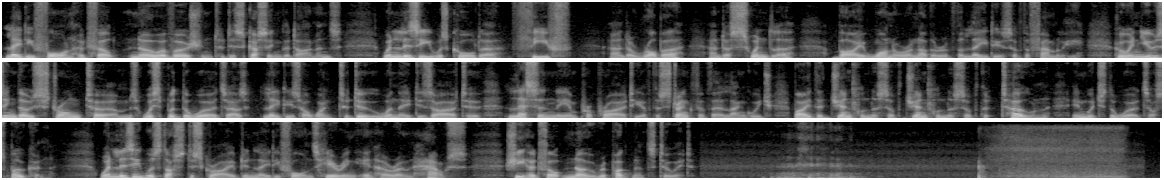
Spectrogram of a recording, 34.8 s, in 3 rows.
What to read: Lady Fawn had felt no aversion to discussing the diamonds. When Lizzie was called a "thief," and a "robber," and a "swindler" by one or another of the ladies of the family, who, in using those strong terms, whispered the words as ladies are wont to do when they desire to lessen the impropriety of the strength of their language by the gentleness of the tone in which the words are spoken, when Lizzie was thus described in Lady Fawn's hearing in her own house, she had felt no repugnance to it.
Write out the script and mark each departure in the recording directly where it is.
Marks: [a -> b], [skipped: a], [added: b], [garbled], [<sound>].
Lady Fawn had felt no aversion to discussing the diamonds. When Lizzie was called a "thief," and a "robber," and a "swindler" by one or another of the ladies of the family, who, in using those strong terms, whispered the words as ladies are wont to do when they desire to lessen the impropriety of the strength of their language by the gentleness of [added: gentleness of] the tone in which the words are spoken, when Lizzie was thus described in Lady Fawn's hearing in her own house, she had felt no repugnance to it. [laugh] [sniff]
